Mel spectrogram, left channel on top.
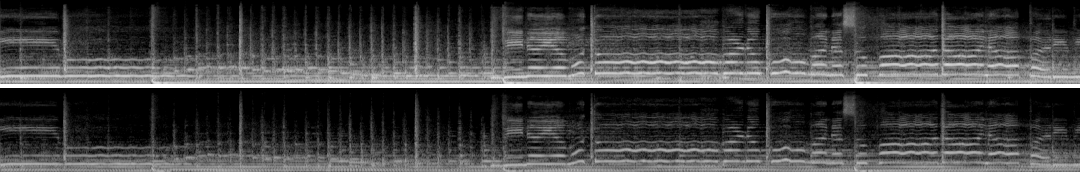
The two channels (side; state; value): right; quieter; 9.2 dB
